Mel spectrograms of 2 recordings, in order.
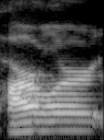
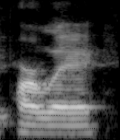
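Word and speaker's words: Parler: million different ways, but I'll call it Parlor, even though the the French student in me wants to say Parlay.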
